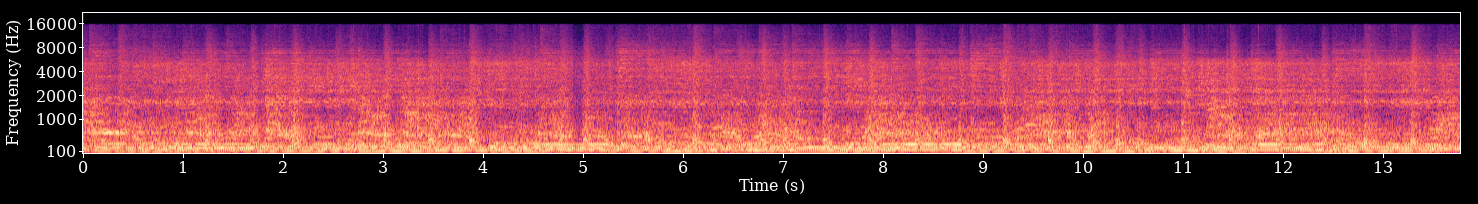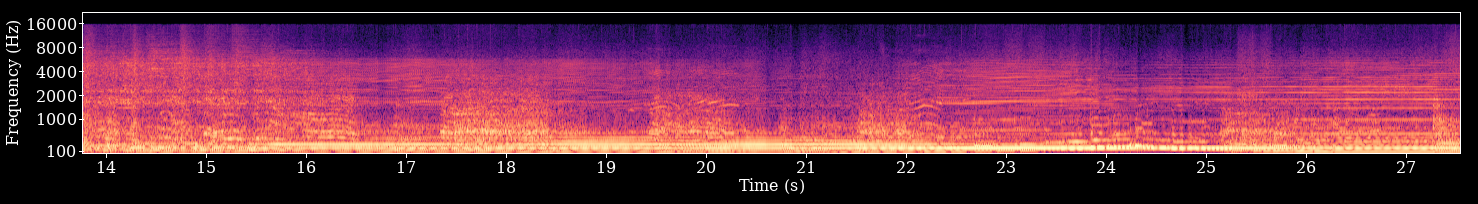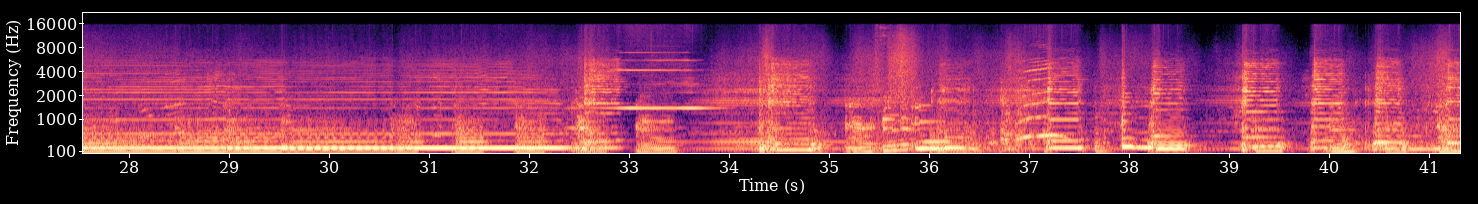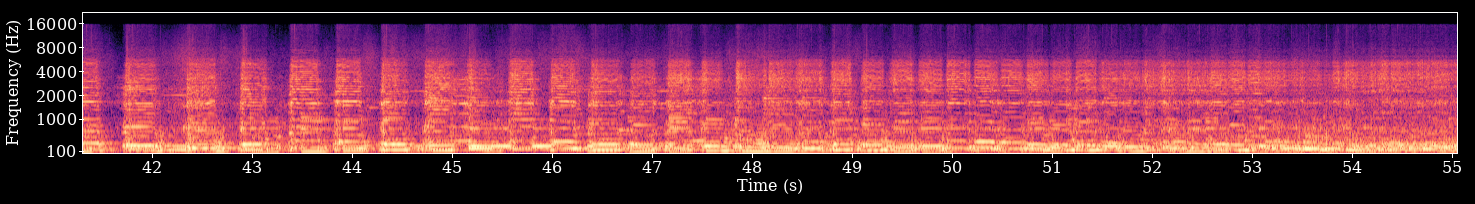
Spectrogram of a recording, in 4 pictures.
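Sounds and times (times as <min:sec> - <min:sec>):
rock band playing: 0:00.0 - 0:55.0.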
